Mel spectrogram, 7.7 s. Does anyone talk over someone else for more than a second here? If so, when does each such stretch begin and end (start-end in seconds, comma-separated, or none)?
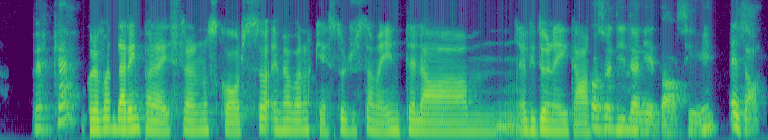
none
